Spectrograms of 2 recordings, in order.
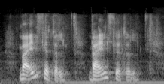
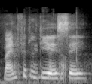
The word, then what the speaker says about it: Weinviertel: Okay, so we have another Gruner here, this one I have is, I'm not going to pronounce it correctly, Viener Weinviertel? - Weinviertel, Weinviertel (mumbles), do you have that size in it?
